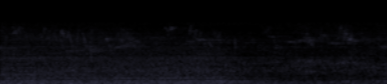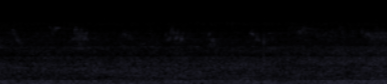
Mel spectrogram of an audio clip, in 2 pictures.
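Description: Near silence with faint birds chirping in short, scattered calls over a low, steady background hum.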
